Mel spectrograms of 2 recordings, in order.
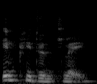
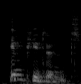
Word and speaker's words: impudent: tough on impudence and impudently so the stress is on that first syllable in impudent try it impudent yes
